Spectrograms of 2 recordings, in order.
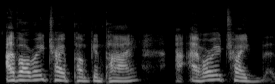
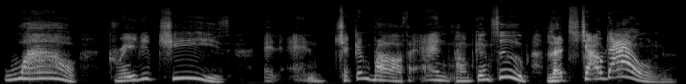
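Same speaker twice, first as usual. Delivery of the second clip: mock-excited kids, high, drawn-out words building to a loud finish; young boys cheering; 6 semitones higher, 4 dB louder, much slower than usual. Mother imagining her three boys at the table, mock-excited. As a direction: gush like boys thrilled by dinner. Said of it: "having them go".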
